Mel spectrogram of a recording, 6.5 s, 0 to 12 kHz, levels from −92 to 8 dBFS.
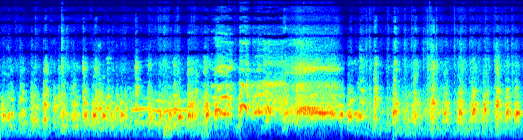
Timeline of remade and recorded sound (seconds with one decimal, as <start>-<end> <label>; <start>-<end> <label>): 0.0-3.6 recorded; 3.6-4.3 remade; 4.3-6.5 recorded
